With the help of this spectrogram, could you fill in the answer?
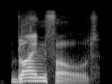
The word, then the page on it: blindfold: British English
